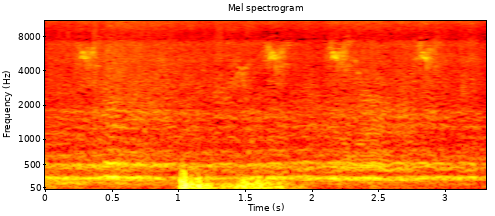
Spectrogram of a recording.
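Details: Continuous buzzing of worker honey bees coming and going at a feral colony, a sharp low thump one second in, then the even two-tone drone carries on with faint high chirps.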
